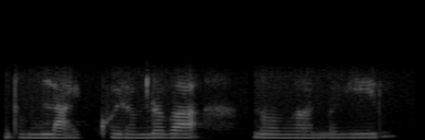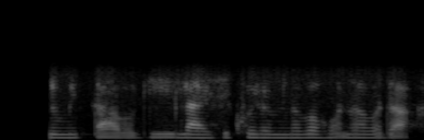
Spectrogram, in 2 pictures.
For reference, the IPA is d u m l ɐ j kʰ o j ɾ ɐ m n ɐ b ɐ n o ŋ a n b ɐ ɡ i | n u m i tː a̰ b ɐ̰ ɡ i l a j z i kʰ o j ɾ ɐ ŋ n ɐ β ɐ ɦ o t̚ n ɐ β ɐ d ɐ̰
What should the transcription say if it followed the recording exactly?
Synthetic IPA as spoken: d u m l a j kʰ o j ɾ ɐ m n ɐ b ɐ n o ŋ a n b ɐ ɡ i | n u m i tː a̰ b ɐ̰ ɡ i l a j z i kʰ o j ɾ ɐ m n ɐ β ɐ ɦ o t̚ n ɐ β ɐ d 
